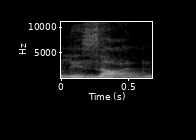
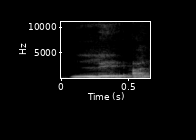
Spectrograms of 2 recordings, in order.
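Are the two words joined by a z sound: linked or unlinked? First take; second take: linked; unlinked. First: A z sound links the two words. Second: The words are said without a linking z sound. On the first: The speaker calls it wrong. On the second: The speaker calls it right.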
